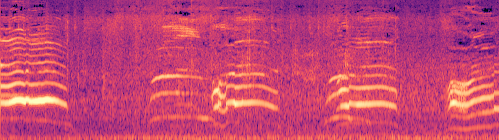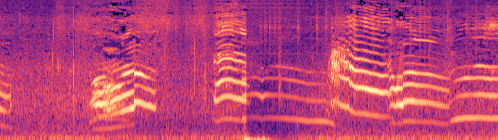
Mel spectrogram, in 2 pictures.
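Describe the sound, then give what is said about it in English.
Cats in a video meow and caterwaul in a steady series of drawn-out, wavering cries, roughly one every two seconds, fairly loud over a low background rumble, with no talking. “No, I want to go back to the cats, not the cop video.”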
